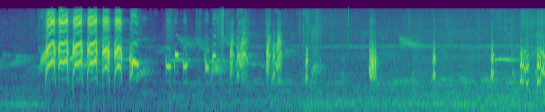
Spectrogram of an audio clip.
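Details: Red-whiskered bulbul song for caged birds to learn, Thailand: a fast series of about seven loud, evenly spaced chattering notes, followed by sparse short chirps and brief whistles over a soft background hum.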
